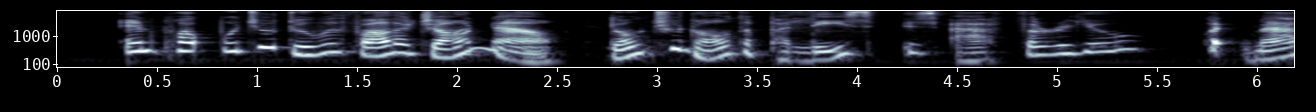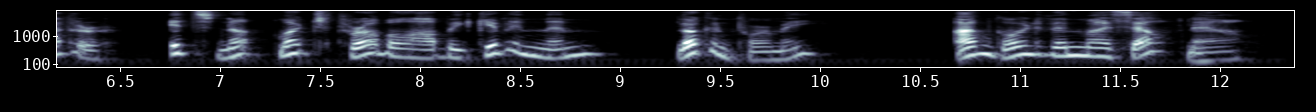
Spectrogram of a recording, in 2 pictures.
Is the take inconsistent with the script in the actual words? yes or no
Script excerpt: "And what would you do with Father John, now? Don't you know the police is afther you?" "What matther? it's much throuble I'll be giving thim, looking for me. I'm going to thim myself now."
yes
